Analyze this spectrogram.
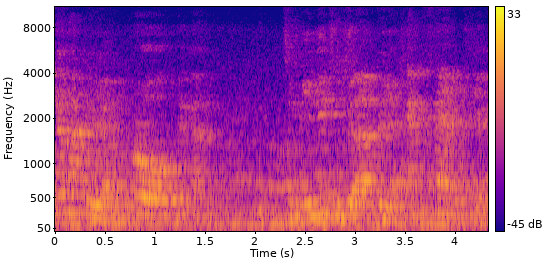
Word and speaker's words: Gemini: Biasanya kan bacanya Gemini gitu ya, tapi bahasanya itu ternyata pakai bahasa Inggris, Gemini.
